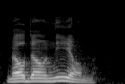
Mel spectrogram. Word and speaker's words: meldonium: I've also heard it pronounced Meldonium. I've heard it pronounced a bunch of different ways. I say Meldonium.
